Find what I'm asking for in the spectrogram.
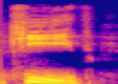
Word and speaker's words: keep: 第一个呢是 keep，是一个长元音，长元音的发音要点是长而且饱满。 keep，keep，读的长一点就 OK 了，对不对？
